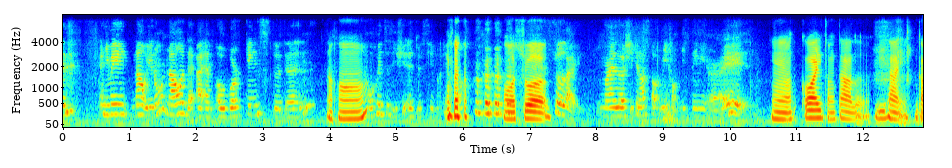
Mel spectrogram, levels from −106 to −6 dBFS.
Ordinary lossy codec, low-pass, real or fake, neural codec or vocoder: Opus, 24 kbps; 7.2 kHz; real; none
